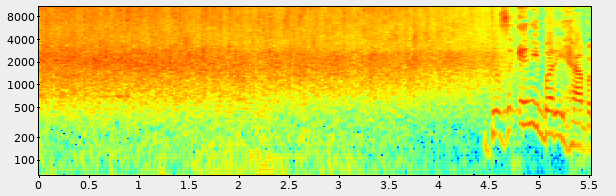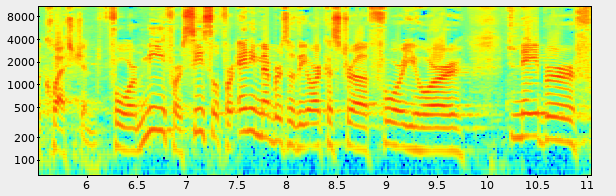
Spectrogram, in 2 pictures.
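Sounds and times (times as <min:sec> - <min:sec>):
applause for an orchestra at the end of a performance: 0:00.0 - 0:04.8
speech: 0:04.5 - 0:11.0.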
